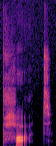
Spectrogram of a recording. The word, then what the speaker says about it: pot: Pot is spelled with an O, but it has an ah sound. Try it yourself. Pot. It's ah. Spelling.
